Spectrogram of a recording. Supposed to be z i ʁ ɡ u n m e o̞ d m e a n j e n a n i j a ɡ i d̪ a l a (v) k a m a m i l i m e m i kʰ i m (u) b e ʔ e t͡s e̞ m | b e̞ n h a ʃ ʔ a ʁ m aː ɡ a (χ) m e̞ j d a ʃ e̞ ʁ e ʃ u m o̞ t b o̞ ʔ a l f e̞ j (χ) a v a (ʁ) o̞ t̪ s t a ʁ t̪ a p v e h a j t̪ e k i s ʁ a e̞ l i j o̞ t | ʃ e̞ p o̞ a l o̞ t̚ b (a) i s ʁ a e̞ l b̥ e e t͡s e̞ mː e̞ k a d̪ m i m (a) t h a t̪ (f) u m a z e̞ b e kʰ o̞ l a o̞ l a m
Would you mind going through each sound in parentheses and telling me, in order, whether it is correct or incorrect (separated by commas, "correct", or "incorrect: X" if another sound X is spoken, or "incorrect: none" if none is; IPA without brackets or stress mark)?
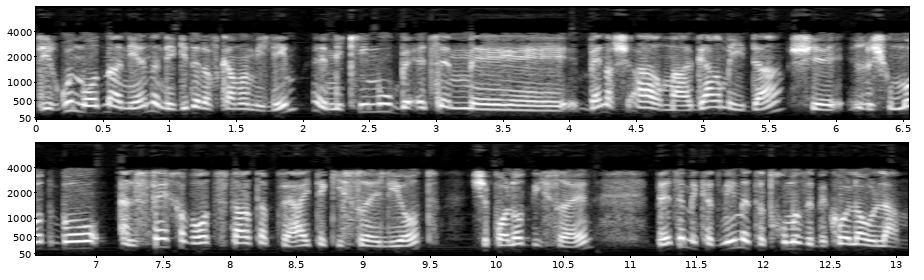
correct, correct, incorrect: ʁ, correct, correct, incorrect: e, incorrect: e, incorrect: χ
